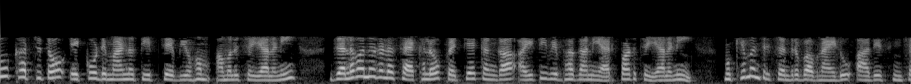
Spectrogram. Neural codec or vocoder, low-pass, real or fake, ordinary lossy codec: none; 3.6 kHz; real; MP3, 24 kbps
